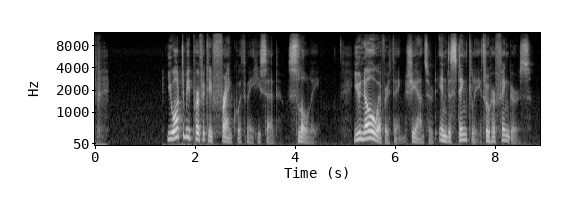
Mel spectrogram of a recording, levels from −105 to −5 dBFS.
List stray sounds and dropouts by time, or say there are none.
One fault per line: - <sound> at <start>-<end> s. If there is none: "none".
none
